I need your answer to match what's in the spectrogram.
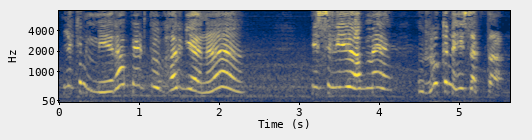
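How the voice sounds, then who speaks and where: A woman's voice: slow, full character voice. A woman voicing a sly, sweet-talking male jackal in a storybook cartoon. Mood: sly, sugary. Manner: sweet-talking, very high and lively. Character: sly scheming male jackal, small and chirpy. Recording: clear background noise.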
